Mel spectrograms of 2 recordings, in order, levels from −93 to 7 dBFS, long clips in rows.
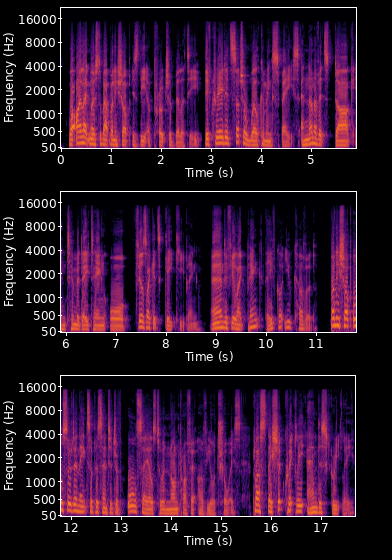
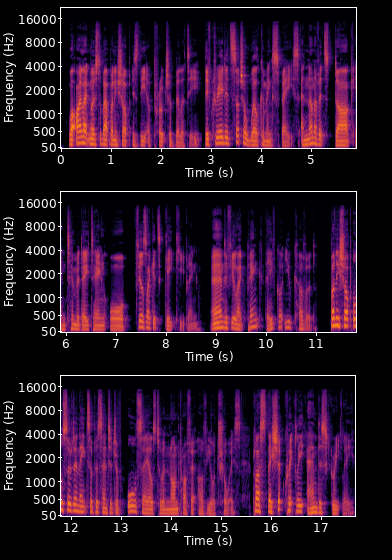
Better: second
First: distortion; slight; 10 dB below the speech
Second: none

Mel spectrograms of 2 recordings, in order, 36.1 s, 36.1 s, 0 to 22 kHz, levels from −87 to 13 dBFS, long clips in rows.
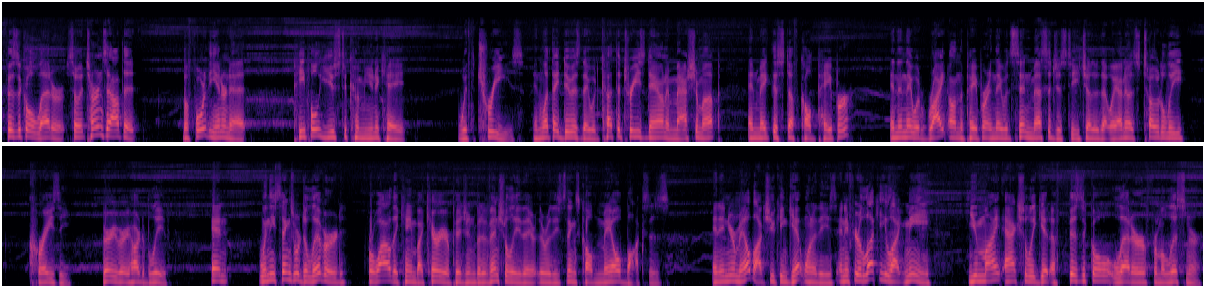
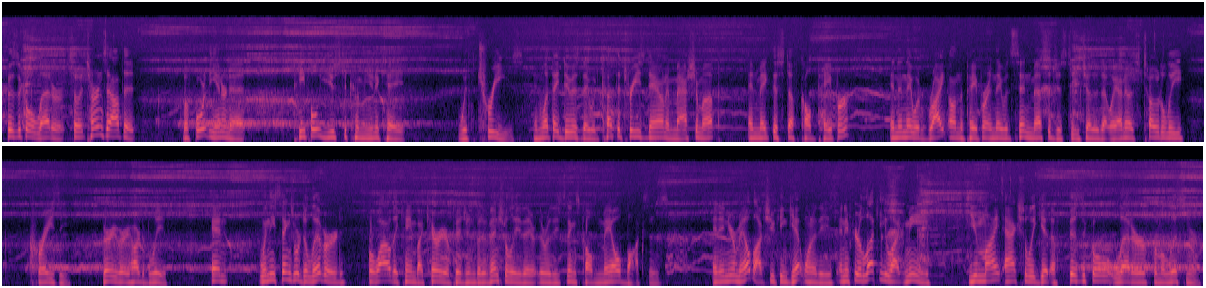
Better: first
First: hiss; faint; throughout; 25 dB below the speech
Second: hiss; loud; throughout; 8 dB below the speech

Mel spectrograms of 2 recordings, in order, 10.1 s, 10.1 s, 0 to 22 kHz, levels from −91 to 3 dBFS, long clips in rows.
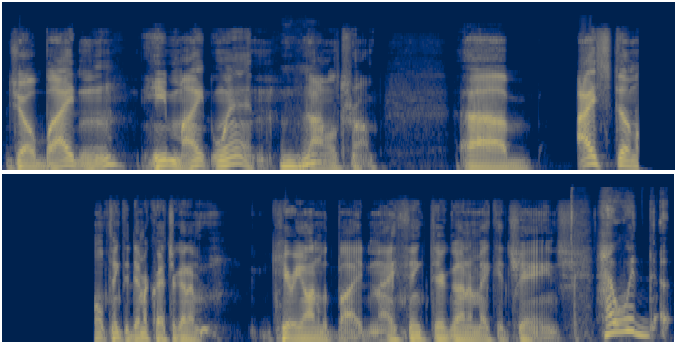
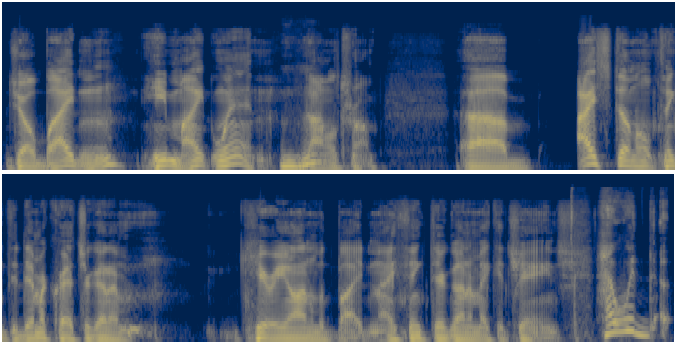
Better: second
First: audio freezing; at 5 s for 1 s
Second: none

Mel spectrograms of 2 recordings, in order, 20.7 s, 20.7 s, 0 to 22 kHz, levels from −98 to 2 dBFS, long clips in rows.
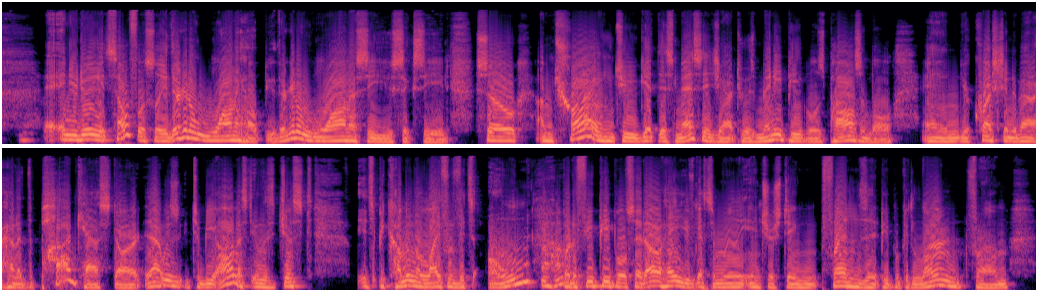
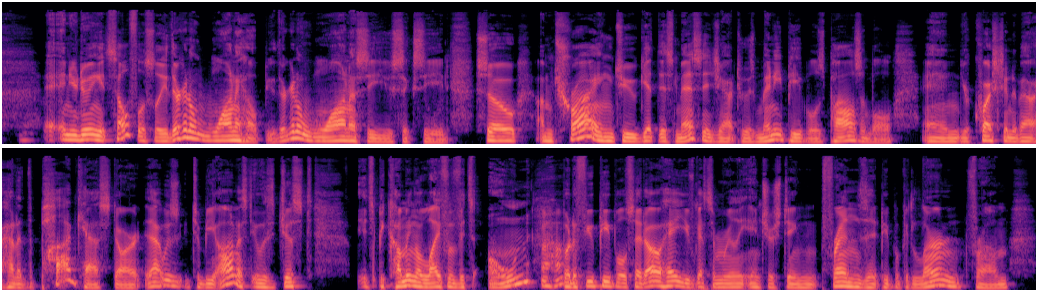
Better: second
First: distortion; heavy; 8 dB below the speech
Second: none

